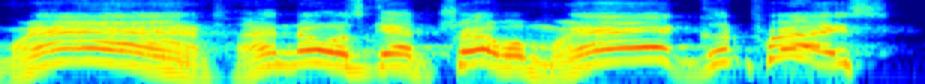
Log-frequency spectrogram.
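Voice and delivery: mock car salesman. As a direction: ham up a sleazy old car dealer. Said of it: "You just".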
